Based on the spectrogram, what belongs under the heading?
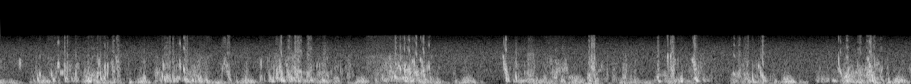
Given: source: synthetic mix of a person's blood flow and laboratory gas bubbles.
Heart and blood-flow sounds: Doppler ultrasound of blood flow; precordium
0.17-0.26 s: bubbles
0.30-0.44 s: bubbles
0.48-1.23 s: bubbles
1.41-1.51 s: bubbles
1.53-2.12 s: bubbles
2.18-2.34 s: bubbles
2.58-3.54 s: bubbles
3.65-4.41 s: bubbles
5.00-5.78 s: bubbles
5.84-6.07 s: bubbles
6.53-7.14 s: bubbles
7.30-7.75 s: bubbles
8.15-8.86 s: bubbles
9.09-9.12 s: bubbles
From the record:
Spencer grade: 4 (maximum detectable bubble signal sounding continuously throughout systole and diastole of every cardiac period, and overriding the amplitude of the normal cardiac signals); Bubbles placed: only in the low amplitude regions of the cardiac cycle

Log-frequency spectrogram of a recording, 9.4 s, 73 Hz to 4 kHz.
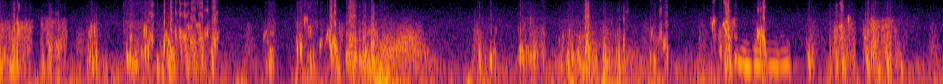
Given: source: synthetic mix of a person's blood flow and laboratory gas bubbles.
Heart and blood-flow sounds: Doppler ultrasound of blood flow; subclavian vein
0.00-0.34 s: bubbles
0.40-0.68 s: bubbles
0.85-1.02 s: bubbles
1.23-2.21 s: bubbles
2.62-2.78 s: bubbles
2.95-3.93 s: bubbles
4.77-4.99 s: bubbles
5.17-5.46 s: bubbles
5.58-6.29 s: bubbles
6.49-6.69 s: bubbles
7.10-7.39 s: bubbles
7.54-7.70 s: bubbles
8.05-8.18 s: bubbles
8.29-8.56 s: bubbles
8.59-9.08 s: bubbles
From the record:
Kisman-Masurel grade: 343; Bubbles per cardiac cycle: rolling drumbeat, 9 or more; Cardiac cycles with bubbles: 100%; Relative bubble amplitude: loud (0.450 to 0.775); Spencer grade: 3 (all of the cardiac periods contain showers or single bubble signals, but not dominating or overriding the cardiac motion signals); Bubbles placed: anywhere in the cardiac cycle

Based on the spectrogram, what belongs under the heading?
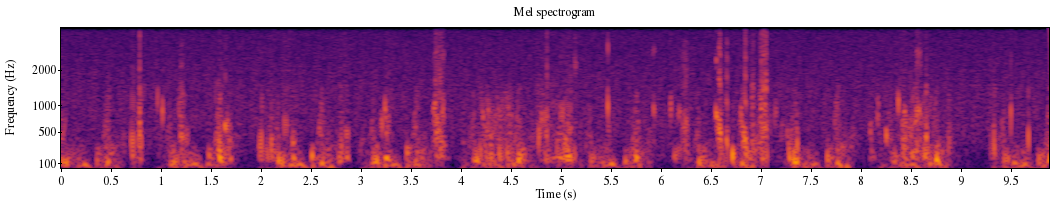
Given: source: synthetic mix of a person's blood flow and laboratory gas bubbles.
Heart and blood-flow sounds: Doppler ultrasound of blood flow; precordium
0.00-0.07 s: bubbles
0.66-0.83 s: bubbles
0.92-1.05 s: bubbles
1.16-1.28 s: bubbles
1.53-1.72 s: bubbles
1.95-2.17 s: bubbles
2.20-2.38 s: bubbles
2.74-2.90 s: bubbles
3.18-3.33 s: bubbles
3.70-3.89 s: bubbles
4.16-4.53 s: bubbles
4.75-5.17 s: bubbles
5.42-5.52 s: bubbles
5.91-5.95 s: bubbles
6.06-6.31 s: bubbles
6.52-6.69 s: bubbles
6.75-7.17 s: bubbles
7.23-7.41 s: bubbles
8.07-8.29 s: bubbles
8.33-8.72 s: bubbles
8.85-8.90 s: bubbles
9.27-9.38 s: bubbles
9.46-9.54 s: bubbles
9.63-9.71 s: bubbles
From the record:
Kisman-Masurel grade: 242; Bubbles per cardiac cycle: several, 3 to 8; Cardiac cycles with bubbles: 100%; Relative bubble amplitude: moderate (0.250 to 0.450); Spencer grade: 3 (all of the cardiac periods contain showers or single bubble signals, but not dominating or overriding the cardiac motion signals); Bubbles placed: only in the low amplitude regions of the cardiac cycle

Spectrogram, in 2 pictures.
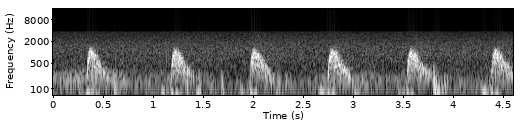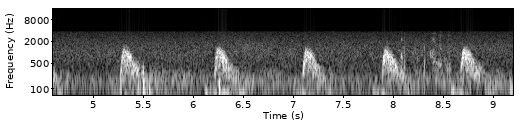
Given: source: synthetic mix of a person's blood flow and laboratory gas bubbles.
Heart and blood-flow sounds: Doppler ultrasound of blood flow; subclavian vein
8.00-8.60 s: bubbles
From the record:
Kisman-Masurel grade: 211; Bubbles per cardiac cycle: several, 3 to 8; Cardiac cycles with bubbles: 1 to 10%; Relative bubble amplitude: barely perceptible (0.100 to 0.250); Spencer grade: 1 (occasional bubble signal discernible with the cardiac motion signal, with majority of cardiac periods free of bubbles); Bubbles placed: anywhere in the cardiac cycle

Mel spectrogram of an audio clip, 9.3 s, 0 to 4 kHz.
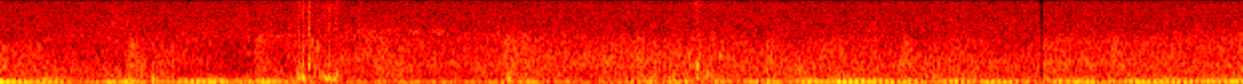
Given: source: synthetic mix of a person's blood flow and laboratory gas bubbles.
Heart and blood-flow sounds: Doppler ultrasound of blood flow; subclavian vein
2.19-2.57 s: bubbles
5.17-5.51 s: bubbles
From the record:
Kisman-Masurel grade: 112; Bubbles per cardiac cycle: 1 to 2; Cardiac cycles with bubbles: 1 to 10%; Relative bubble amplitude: moderate (0.250 to 0.450); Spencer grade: 1 (occasional bubble signal discernible with the cardiac motion signal, with majority of cardiac periods free of bubbles); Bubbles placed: anywhere in the cardiac cycle

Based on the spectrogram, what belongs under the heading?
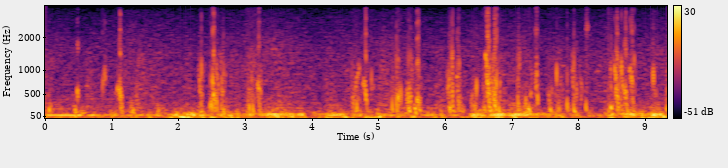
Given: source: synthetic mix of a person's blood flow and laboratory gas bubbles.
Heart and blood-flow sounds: Doppler ultrasound of blood flow; subclavian vein
0.00-0.14 s: bubbles
0.42-0.51 s: bubbles
0.84-0.91 s: bubbles
1.04-1.19 s: bubbles
2.27-2.74 s: bubbles
3.02-3.25 s: bubbles
4.58-4.93 s: bubbles
5.18-5.68 s: bubbles
6.01-6.30 s: bubbles
6.38-6.51 s: bubbles
6.54-6.85 s: bubbles
7.06-7.43 s: bubbles
7.52-7.76 s: bubbles
7.80-8.18 s: bubbles
8.44-8.86 s: bubbles
9.09-9.22 s: bubbles
9.29-9.33 s: bubbles
From the record:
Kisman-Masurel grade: 232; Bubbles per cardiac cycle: several, 3 to 8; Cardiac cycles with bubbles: 50 to 99%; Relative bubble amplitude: moderate (0.250 to 0.450); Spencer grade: 3 (all of the cardiac periods contain showers or single bubble signals, but not dominating or overriding the cardiac motion signals); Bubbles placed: anywhere in the cardiac cycle

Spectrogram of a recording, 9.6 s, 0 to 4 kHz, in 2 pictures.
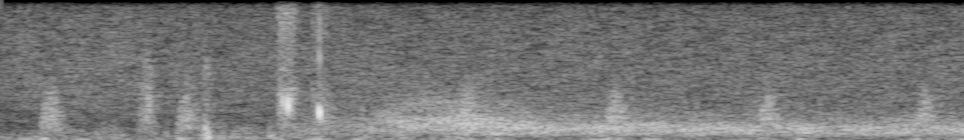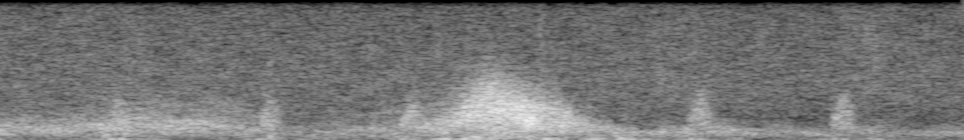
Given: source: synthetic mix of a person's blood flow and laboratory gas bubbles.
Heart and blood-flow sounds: Doppler ultrasound of blood flow; subclavian vein
1.39-1.51 s: bubbles
1.56-1.64 s: bubbles
From the record:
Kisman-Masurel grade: 123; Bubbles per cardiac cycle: 1 to 2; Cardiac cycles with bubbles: 10 to 50%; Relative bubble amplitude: loud (0.450 to 0.775); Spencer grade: 2 (many but less than half of the cardiac periods contain bubble signals, singularly or in groups); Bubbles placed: anywhere in the cardiac cycle

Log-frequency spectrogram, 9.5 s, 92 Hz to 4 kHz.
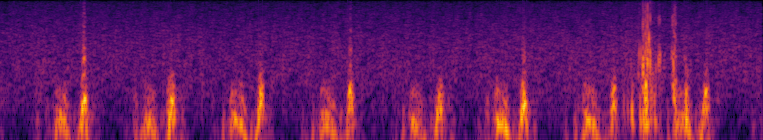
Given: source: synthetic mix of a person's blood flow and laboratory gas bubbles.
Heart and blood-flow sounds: Doppler ultrasound of blood flow; precordium
7.79-8.29 s: bubbles
8.40-8.50 s: bubbles
8.56-8.68 s: bubbles
From the record:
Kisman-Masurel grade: 213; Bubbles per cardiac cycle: several, 3 to 8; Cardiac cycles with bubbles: 1 to 10%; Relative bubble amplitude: loud (0.450 to 0.775); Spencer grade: 1 (occasional bubble signal discernible with the cardiac motion signal, with majority of cardiac periods free of bubbles); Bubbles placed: only in the low amplitude regions of the cardiac cycle

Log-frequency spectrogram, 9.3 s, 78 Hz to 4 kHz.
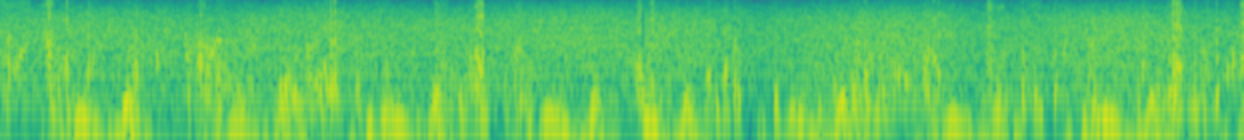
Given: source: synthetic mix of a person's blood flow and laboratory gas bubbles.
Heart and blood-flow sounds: Doppler ultrasound of blood flow; precordium
0.00-0.22 s: bubbles
0.26-0.72 s: bubbles
0.93-1.07 s: bubbles
1.11-1.23 s: bubbles
1.34-1.94 s: bubbles
2.06-2.58 s: bubbles
2.65-2.71 s: bubbles
2.84-2.93 s: bubbles
3.24-3.69 s: bubbles
3.74-3.99 s: bubbles
4.73-4.99 s: bubbles
5.28-5.58 s: bubbles
5.78-5.88 s: bubbles
6.08-6.16 s: bubbles
6.23-7.08 s: bubbles
7.35-7.58 s: bubbles
7.64-7.84 s: bubbles
7.88-8.00 s: bubbles
8.12-8.26 s: bubbles
8.48-9.33 s: bubbles
From the record:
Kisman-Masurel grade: 342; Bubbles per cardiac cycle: rolling drumbeat, 9 or more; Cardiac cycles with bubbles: 100%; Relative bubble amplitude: moderate (0.250 to 0.450); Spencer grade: 3 (all of the cardiac periods contain showers or single bubble signals, but not dominating or overriding the cardiac motion signals); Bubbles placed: anywhere in the cardiac cycle

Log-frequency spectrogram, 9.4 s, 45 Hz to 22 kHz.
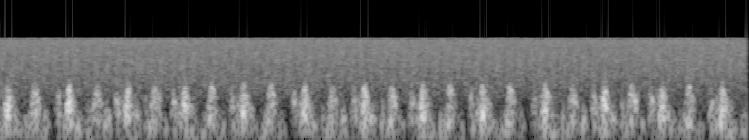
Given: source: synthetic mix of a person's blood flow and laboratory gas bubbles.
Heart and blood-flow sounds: Doppler ultrasound of blood flow; precordium
no bubbles
From the record:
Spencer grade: 0 (complete lack of bubble signals)

